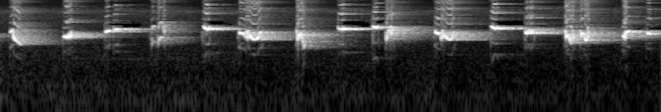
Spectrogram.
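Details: Sooty-headed bulbul lure for forest trapping, loud and clear: dense sequence of gurgling, chirpy notes alternating between higher and lower pitches in a bouncing rhythm.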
